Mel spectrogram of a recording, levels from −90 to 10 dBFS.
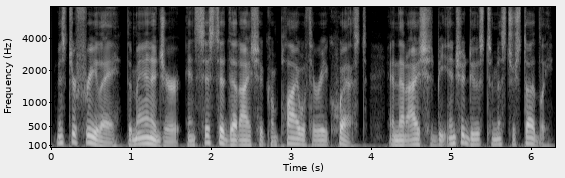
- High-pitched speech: No, very low, 95 Hz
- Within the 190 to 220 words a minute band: Yes, average, 200 wpm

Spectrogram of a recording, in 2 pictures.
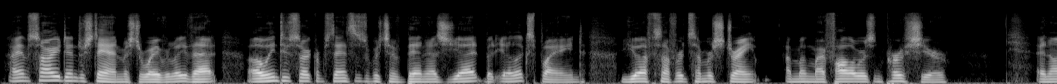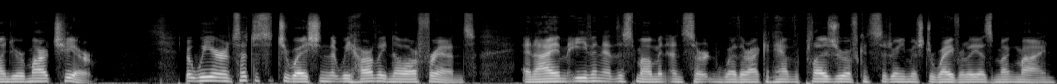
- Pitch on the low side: Yes, low, 130 Hz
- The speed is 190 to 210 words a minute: Yes, average, 195 wpm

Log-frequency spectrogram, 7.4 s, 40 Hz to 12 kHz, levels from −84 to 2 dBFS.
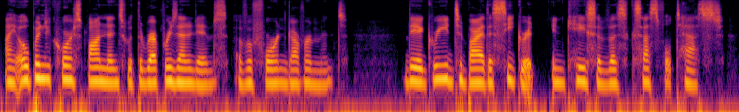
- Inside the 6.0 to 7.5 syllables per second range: Yes, 6.2 syllables/s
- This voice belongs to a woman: Yes, female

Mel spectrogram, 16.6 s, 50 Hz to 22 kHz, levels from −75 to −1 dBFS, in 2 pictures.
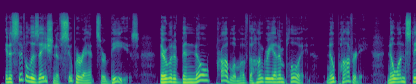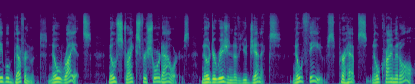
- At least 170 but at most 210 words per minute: No, average, 150 wpm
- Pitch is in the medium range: Yes, medium, 150 Hz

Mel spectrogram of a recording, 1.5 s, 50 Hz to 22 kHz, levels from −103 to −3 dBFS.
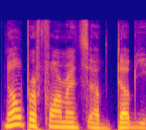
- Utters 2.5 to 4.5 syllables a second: No, 4.9 syllables/s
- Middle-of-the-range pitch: Yes, medium, 155 Hz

